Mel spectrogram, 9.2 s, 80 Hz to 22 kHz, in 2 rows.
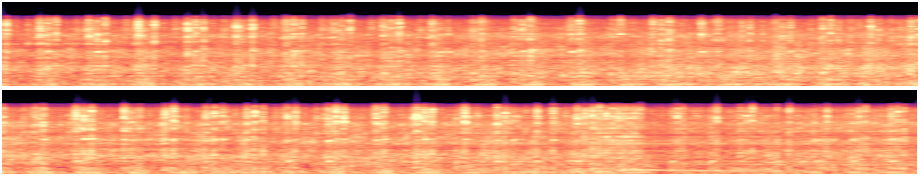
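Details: Mazda RX-7 FC with bridgeported rotary engine at idle: rough, lopey idle with sharp light ticks about twice a second across the top. Source of the clicking unknown.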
